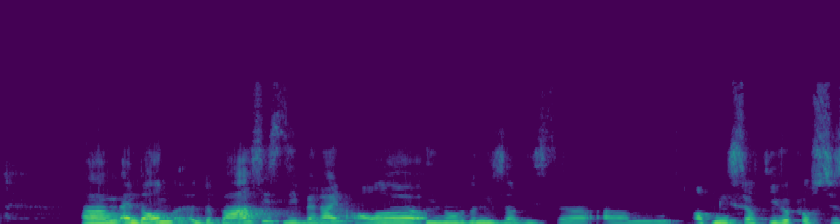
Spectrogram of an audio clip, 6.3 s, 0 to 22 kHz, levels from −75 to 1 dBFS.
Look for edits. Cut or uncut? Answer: cut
